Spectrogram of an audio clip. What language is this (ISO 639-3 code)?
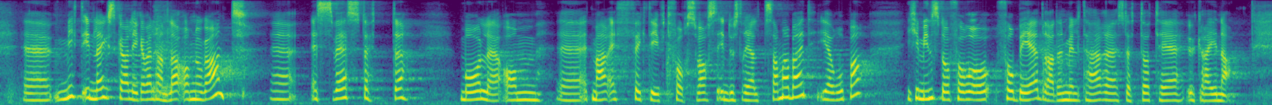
nor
